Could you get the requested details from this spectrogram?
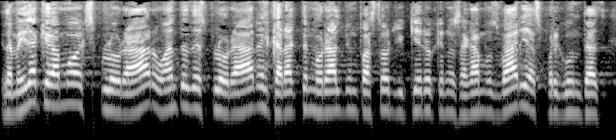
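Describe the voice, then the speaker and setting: A man's voice: on the high side, fairly even intonation, a little fast, a little mellow. Preaching man in a reverberant hall. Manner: earnest, teaching with illustrations and rhetorical questions. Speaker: pastor. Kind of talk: sermon. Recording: reverberant hall, dull lo-fi sound.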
